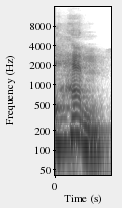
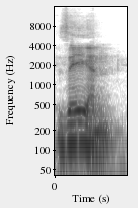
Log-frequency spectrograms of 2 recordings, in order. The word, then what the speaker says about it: sehen: means again and zayn where h is silent if you notice here we will see in in our country in our um pronunciation class what is what are the rules but here remember h is silent we don't want to say hen we say zayn so zayn is to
